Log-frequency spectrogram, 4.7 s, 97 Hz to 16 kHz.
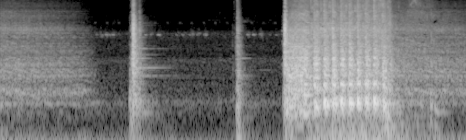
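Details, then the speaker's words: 2009 Toyota Tundra 5.7 with an intermittent no-crank for over a year; an immobilizer code P2799 earlier led to a suspected key fault. With the ignition switch bypassed by a relay jumper, it gives clicks then rapid clacking and no crank: faulty starter solenoid, starter replaced. "so the solenoid is the problem on the starter but we're going to change the entire starter"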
